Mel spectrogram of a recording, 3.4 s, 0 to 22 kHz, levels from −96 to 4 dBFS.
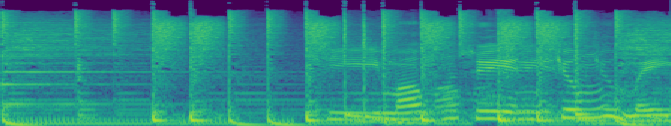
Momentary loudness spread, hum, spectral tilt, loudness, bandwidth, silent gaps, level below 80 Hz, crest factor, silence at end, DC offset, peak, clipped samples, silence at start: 6 LU; none; -3 dB/octave; -12 LUFS; over 20 kHz; none; -28 dBFS; 12 dB; 0 s; under 0.1%; 0 dBFS; under 0.1%; 0 s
